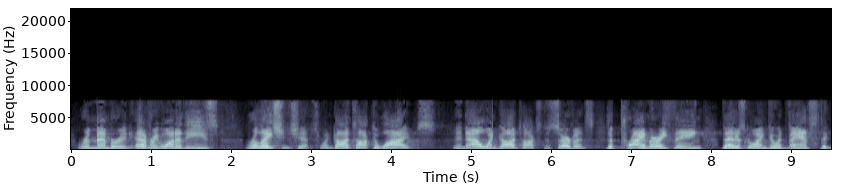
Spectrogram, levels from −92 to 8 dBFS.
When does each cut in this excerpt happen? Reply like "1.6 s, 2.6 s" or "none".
4.8 s, 6.6 s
